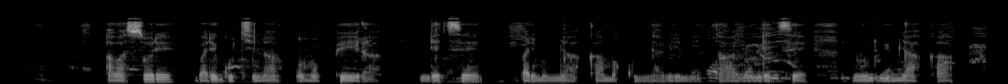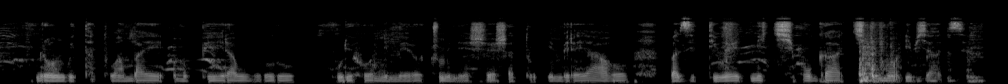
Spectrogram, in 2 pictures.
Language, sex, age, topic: Kinyarwanda, male, 18-24, government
